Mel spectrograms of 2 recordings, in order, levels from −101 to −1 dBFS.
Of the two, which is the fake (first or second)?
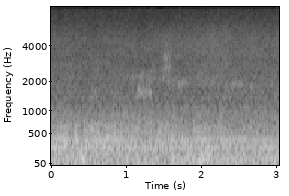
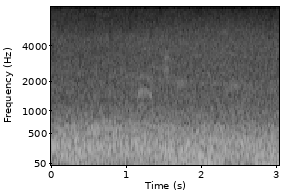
first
